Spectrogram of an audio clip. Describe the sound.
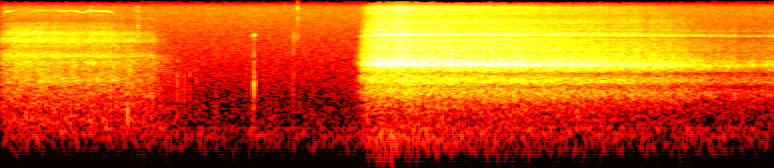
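Slow, deep breathing during a calming exercise after childbirth: a long, airy breath swells in suddenly after a quiet stretch and tapers off gradually over several seconds, with no talk.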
